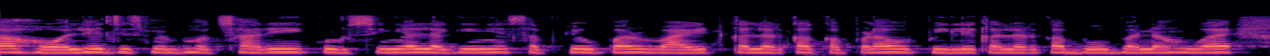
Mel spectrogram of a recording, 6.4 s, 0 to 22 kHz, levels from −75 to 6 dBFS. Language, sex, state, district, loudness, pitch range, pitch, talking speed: Hindi, female, Chhattisgarh, Rajnandgaon, -24 LUFS, 195-205 Hz, 200 Hz, 225 wpm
